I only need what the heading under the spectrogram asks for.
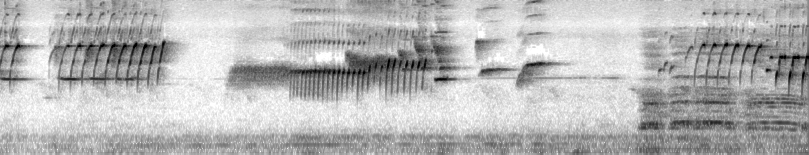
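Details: Canary in bursts of song: rapid high rattling trills, a lower buzzy warble, isolated whistled notes, then a harsh broadband rattle with more trills at the end.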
